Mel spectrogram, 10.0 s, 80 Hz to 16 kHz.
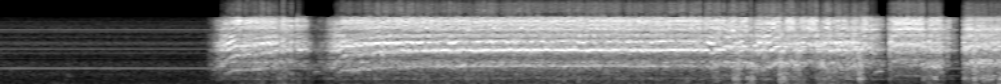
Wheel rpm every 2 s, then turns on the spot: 0, 110, 230, 220, 170.
none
